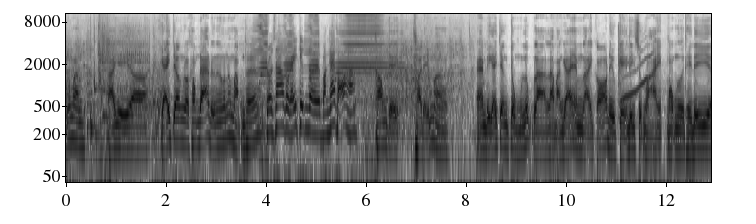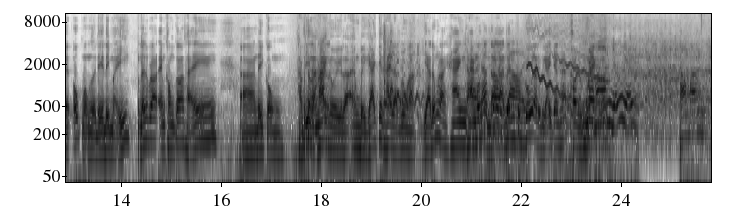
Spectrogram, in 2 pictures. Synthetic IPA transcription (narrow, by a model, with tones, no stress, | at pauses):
k̚la˨˦ʔa˧nt̪a̰ː˧˨jvi˨˩ʔəː˨˩ | ɣa˧˩jt͡ɕəː˧nzo˨˩jxə˧wŋ͡mɗaː˨˦ɗɨ˨˩ək̚a˧˨˦nɔ˨˦jma˨˩p̚ɲ˧t̪ʰe˨˦˨zo˨˩jsaː˧wkɔ˨˩ɣa˧˩jt͡ɕɨ˧ŋze˨˩jɓa̰ː˧˨nɣaː˨˦jɓɔ˧˩ɦaː˧˥xə˧wŋ͡mt͡ɕḭ˧˨t̪ʰəː˨˩jɗi˧˩əmːaː˨˩ | ʔɛ˧mɓḭ˧˨ɣa˧˩˦jt͡ɕəː˧nt͡ɕʊ˨˩ŋ͡mlʊ˦˥k͡p̚laː˨˩laː˨˩ɓa̰ː˧˨nɣaː˨˦jʔɛ˧mla̰ː˧˨jkɔ˨˦ɗi˨˩əwkḭ˧˨ənɗi˧swɨ˦˥t̚ŋwa̰ː˧˨jmo˨˩t̚ŋɨ˨˩əjt̪ʰi˨˩ɗi˧ʔʊ˦˥k͡p̚mo˨˩t̚ŋɨ˨˩t̪i˨˩ɗi˧mḭ˧˩˥ɗe˨˦nlʊ˦˥ɗɔ˨˦ʔɛ˧mxə˧wŋ͡mkɔ˨˦t̪ʰe˧˩ | ʔəː˨˩ɗi˧kʊ˨˩ŋ͡m | t̪ʰa˨˧˩t͡ɕi˨˦lːŋɨ˨˩əjlaː˨˩ʔɛ˧mɓḭ˧˨ɣaː˨˦jt͡ɕəː˧nɦaː˧jlə˨˩nlu˧əŋaː˨˩za̰ː˨˩ɗʊ˨˦ŋ͡mzo˨˩jɦaː˧jhaː˧jmo˨˦˨i˨˩nɗɔ˨˦laː˨˩ɗe˨˦nkʊ˦˨˥kːu˨˦˧ḭ˧˨ɣaː˧˩jt͡ɕə˧nɦe˦˥t̚xɔ˧˦ɗɨ˨˩əkwaː˨˦˧zɨ̰˧˨˥və̰˧˨j | hə˧wŋ͡mə˧ŋ͡m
